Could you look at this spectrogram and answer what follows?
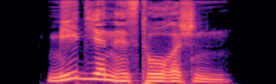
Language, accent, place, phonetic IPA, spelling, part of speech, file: German, Germany, Berlin, [ˈmeːdi̯ənhɪsˌtoːʁɪʃn̩], medienhistorischen, adjective, De-medienhistorischen.ogg
- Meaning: inflection of medienhistorisch: 1. strong genitive masculine/neuter singular 2. weak/mixed genitive/dative all-gender singular 3. strong/weak/mixed accusative masculine singular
